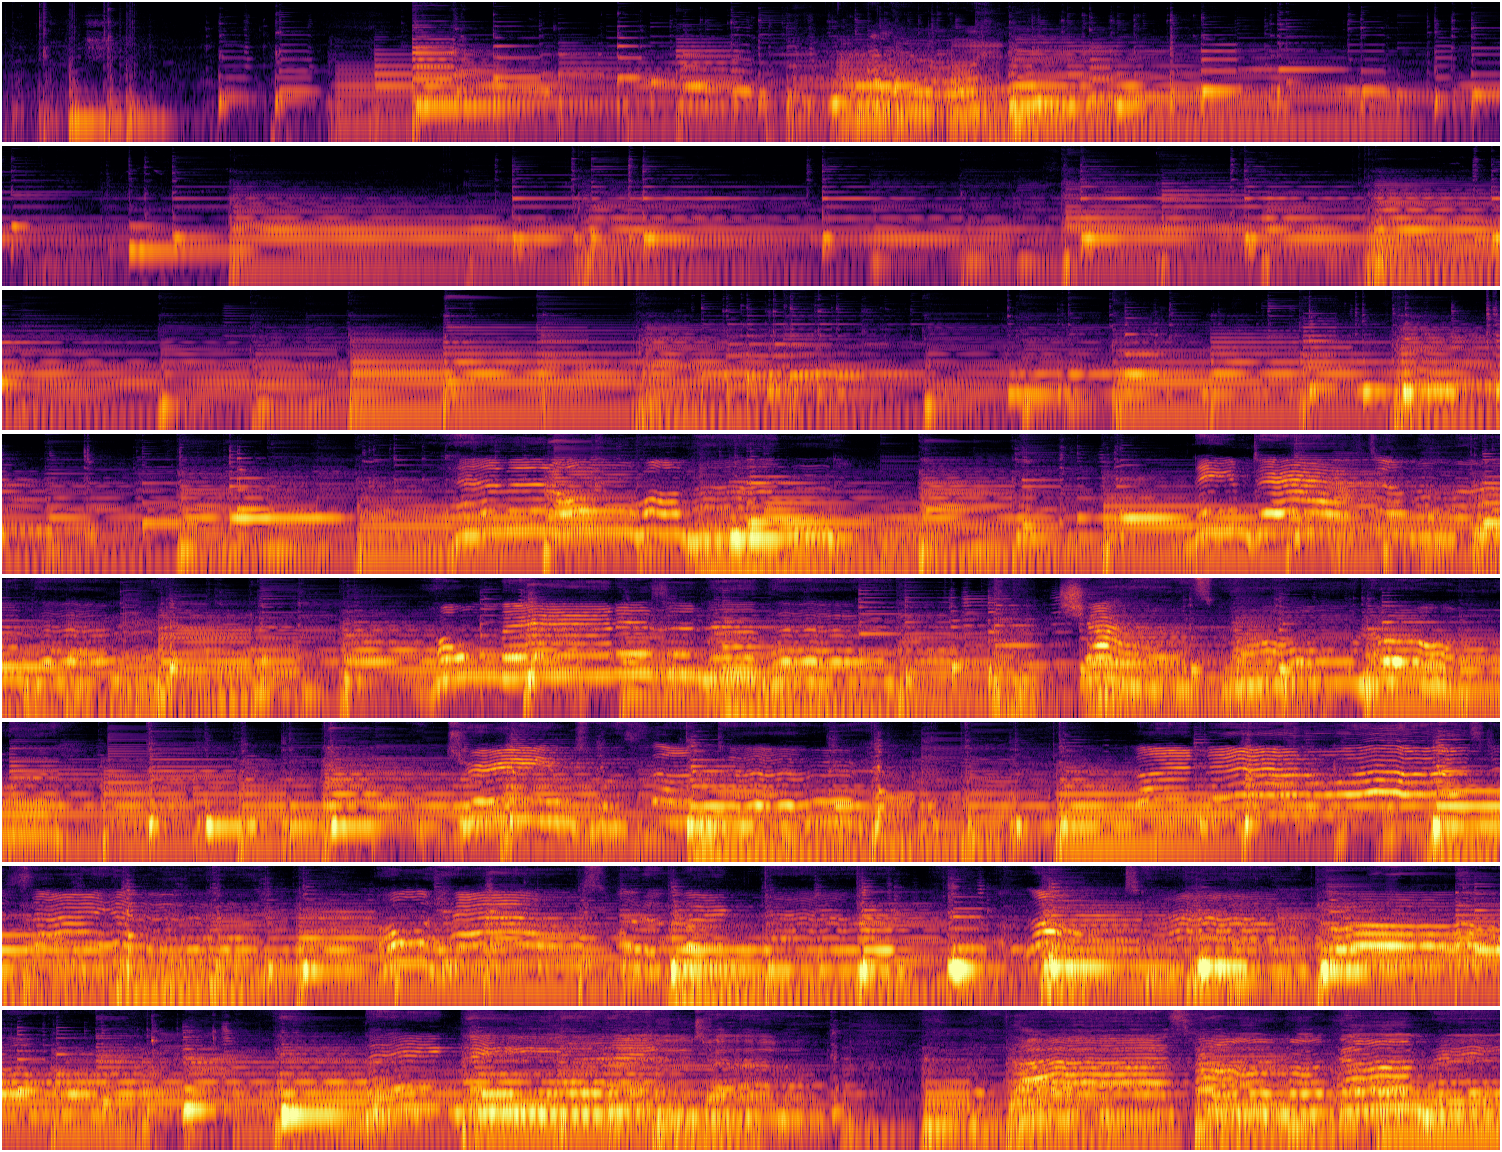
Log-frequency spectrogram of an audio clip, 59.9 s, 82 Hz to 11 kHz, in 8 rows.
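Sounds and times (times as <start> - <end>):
acoustic guitars and mandolin: 0.0 - 59.9
woman singing: 4.0 - 5.7, 24.4 - 42.1, 42.8 - 59.9.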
